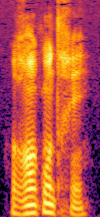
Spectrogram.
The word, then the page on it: rencontrer: France; /ʁɑ̃.kɔ̃.tʁe/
